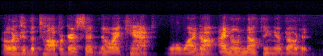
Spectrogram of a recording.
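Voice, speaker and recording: A man's voice: fairly low pitch, rapid-fire, a bit bright, breathy edge, dull audio. An older man, speaking frankly and emphatically as a guest in a casual panel discussion. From Canada. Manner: emphatic, frank, repeats words when starting. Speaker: guest, former intelligence analyst.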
